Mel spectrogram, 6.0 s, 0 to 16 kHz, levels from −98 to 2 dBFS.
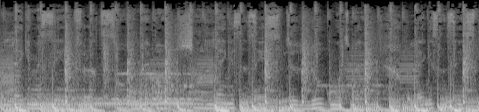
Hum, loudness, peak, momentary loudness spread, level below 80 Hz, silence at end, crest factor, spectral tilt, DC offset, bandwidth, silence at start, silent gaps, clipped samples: none; -24 LUFS; -8 dBFS; 3 LU; -26 dBFS; 0 s; 14 dB; -5 dB/octave; under 0.1%; 15.5 kHz; 0 s; none; under 0.1%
